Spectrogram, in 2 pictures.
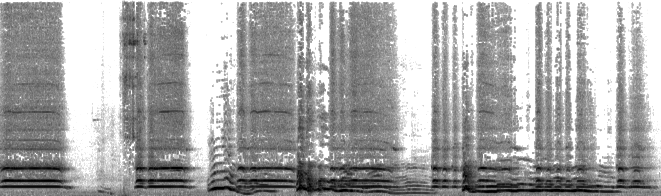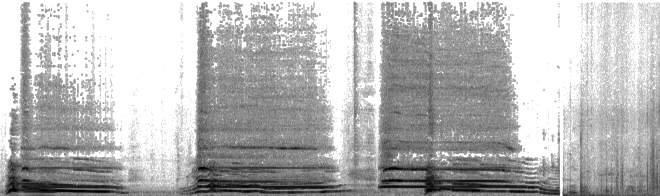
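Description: Repeated blasts on a small hand-held wooden whistle, each a steady chord of a few pitches held a second or two. A dog howls along with it, its howls gliding up and down over and between the blasts.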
